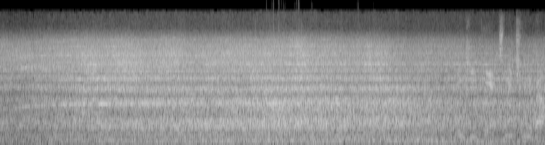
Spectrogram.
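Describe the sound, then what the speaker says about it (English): A jet airliner takes off at London Heathrow with a loud, sustained engine roar that fills the whole stretch, broad and steady, and a voice talks over it. "the aircraft taking a little bit longer to take off, to rotate"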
